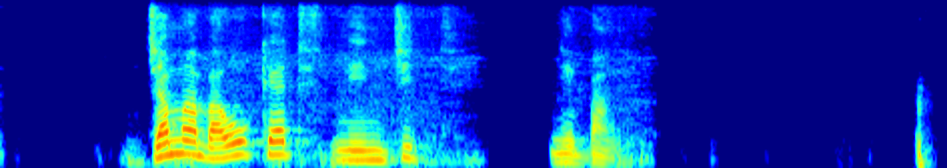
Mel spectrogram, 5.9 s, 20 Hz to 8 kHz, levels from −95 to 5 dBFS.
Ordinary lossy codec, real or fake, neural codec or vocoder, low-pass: Opus, 24 kbps; real; none; 7.2 kHz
